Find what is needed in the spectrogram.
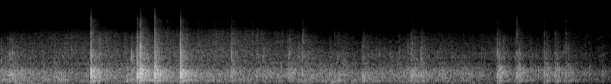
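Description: Fireworks going off: four loud bangs between about one and two seconds in, then scattered smaller pops and crackles, and another bang about five seconds in.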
